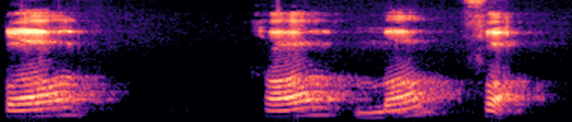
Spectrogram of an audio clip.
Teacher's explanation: ये प वर्ग जो है वो होठों से निकलता है, इसीलिए अगर आपको हिंदी में प शब्द बोलना है तो बिना होठ सटाए आप नहीं बोल सकते हैं।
